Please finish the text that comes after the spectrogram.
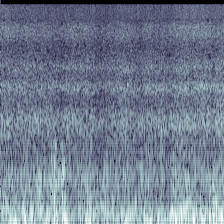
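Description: Strong monsoon waves surge up a beach on a rough sea, a short burst of dense, rumbling surf mixed with heavy wind buffeting the microphone.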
